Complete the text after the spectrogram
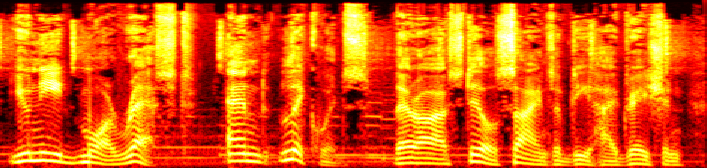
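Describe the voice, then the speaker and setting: An actor playing a calm doctor in a radio drama, reassuring and clinical in manner. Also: male voice, mid-range voice, measured pace, music in the background. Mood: firm, clinical. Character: calm, measured male doctor.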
